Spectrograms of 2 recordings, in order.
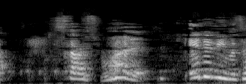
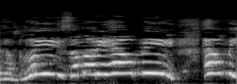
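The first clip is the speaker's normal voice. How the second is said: high, loud frantic screaming plea; panicked cry for help; 4 dB louder than usual. Retold or imitated. Retelling the victim, shrieking for help. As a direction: shriek it like she's being choked.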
